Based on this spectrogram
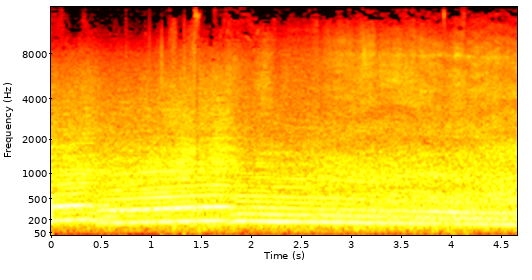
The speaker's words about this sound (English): As you can tell, people love racing up and down the street.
